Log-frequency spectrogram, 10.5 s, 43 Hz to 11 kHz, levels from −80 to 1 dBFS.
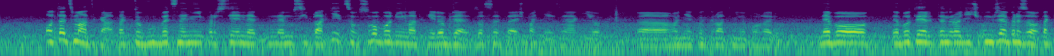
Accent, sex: native, male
